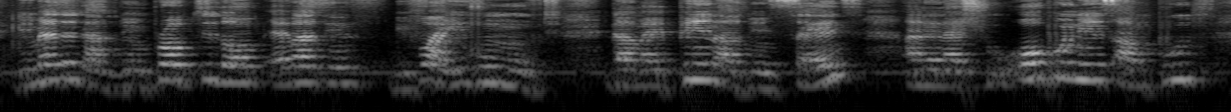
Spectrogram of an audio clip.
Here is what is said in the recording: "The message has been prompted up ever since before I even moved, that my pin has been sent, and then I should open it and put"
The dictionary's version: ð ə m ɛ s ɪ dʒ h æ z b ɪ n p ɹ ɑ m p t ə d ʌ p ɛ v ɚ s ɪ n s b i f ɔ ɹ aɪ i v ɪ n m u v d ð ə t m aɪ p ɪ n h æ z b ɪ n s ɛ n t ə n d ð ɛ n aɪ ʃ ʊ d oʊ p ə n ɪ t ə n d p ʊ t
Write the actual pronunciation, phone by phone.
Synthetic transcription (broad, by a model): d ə m ɛ s ɪ dʒ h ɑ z b ɪ n p ɹ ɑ p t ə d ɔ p ɛ v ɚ s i n s b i f ɔ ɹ aɪ i v ɪ n m u v d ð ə t m aɪ p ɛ n h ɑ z b ɪ n s ɛ n t ə n d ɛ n aɪ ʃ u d oʊ p ə n ɪ t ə n p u t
